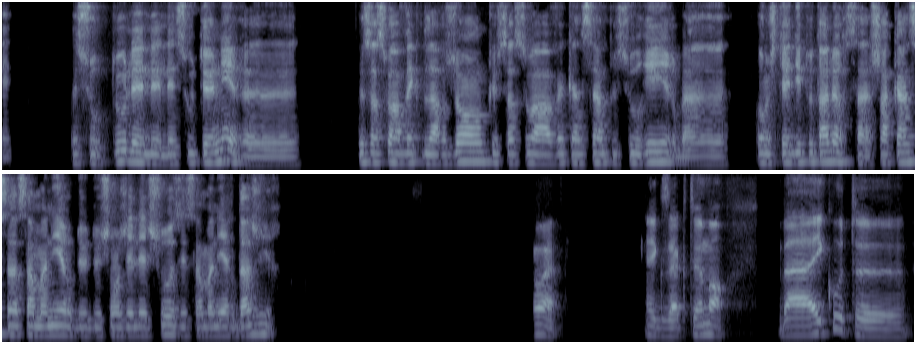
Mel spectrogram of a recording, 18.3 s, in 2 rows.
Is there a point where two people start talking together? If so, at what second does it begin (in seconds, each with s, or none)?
none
